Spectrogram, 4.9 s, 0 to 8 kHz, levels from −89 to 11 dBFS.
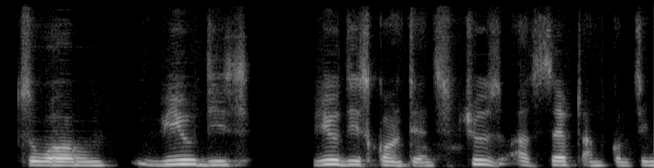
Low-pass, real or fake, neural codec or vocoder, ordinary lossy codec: none; fake; codec, 16 kHz, 0.9 kbps, LongCat-Audio-Codec; none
